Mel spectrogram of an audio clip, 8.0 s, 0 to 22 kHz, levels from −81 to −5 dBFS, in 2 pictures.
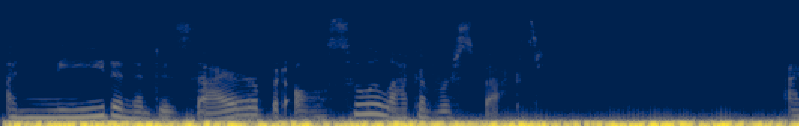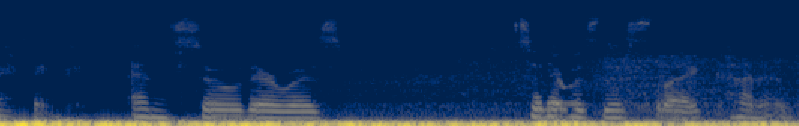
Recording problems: low rumble; loud; throughout; 4 dB below the speech
traffic noise; noticeable; from 6 s on; 15 dB below the speech
uneven, jittery; strongly; from 0.5 to 7.5 s

